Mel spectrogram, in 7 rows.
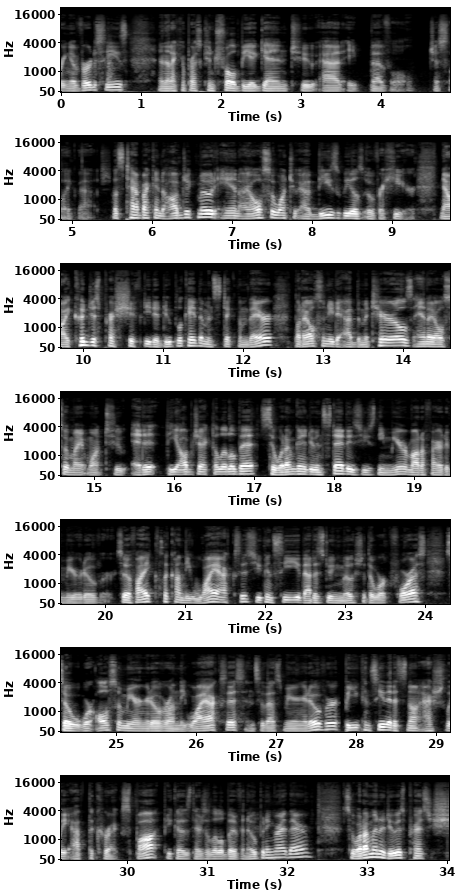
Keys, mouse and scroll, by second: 0.2-1.0 scroll up 1, 1.0 middle click, 1.8 ctrl+b, 4.7 scroll down 1, 4.9 middle click, 5.5-6.1 scroll up 3, 6.1 shift+middle click, 6.2 scroll down 2, 6.5-8.0 middle drag, 8.0 right click, 8.9 scroll down 1, 9.0 middle click, 9.8 shift+d, 12.0 x, 12.4 right click, 12.8 middle click, 12.9 scroll up 2, 15.1 scroll up 1, 16.7-18.0 shift+middle drag, 19.4-20.5 shift+middle drag, 20.5 click, 21.5 click, 22.0 click, 22.6 scroll down 1, 22.7 shift+middle click, 23.4 scroll up 1, 23.5 shift+middle click, 24.2 click, 25.7 click, 26.1-27.4 middle drag, 27.4-28.4 shift+scroll up 4, 27.5 middle click, 29.4 scroll down 1, 29.6 shift+middle click, 30.2-30.8 scroll up 4, 30.5 shift+middle click, 31.4 scroll down 5, 31.6-32.6 shift+middle drag, 32.6 scroll down 1, 33.5 scroll down 3, 33.6 shift+c, 33.9-34.0 middle drag.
